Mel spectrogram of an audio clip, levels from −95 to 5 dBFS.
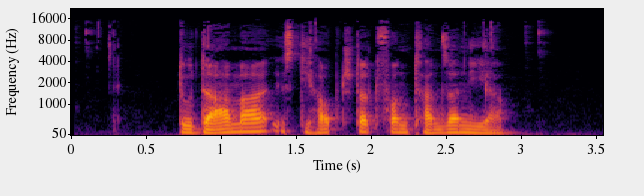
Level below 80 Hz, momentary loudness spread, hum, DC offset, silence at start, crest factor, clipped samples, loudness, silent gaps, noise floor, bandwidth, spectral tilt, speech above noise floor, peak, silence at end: -54 dBFS; 10 LU; none; under 0.1%; 0.7 s; 18 dB; under 0.1%; -22 LUFS; none; -57 dBFS; 16 kHz; -6 dB/octave; 36 dB; -4 dBFS; 0.65 s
